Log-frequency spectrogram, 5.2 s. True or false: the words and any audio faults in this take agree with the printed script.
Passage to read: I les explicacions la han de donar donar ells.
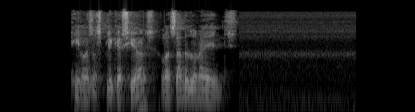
false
